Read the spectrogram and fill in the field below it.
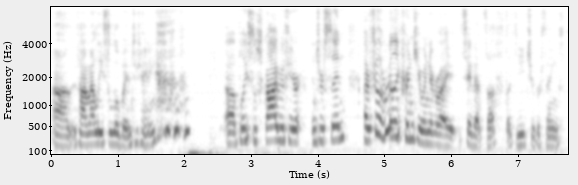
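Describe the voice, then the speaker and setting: This artist and animator YouTuber talks quickly in a fairly bright, medium-pitched voice with lively intonation. Her casual editing voice-over is hesitant, sprinkled with fillers and shy giggles.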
